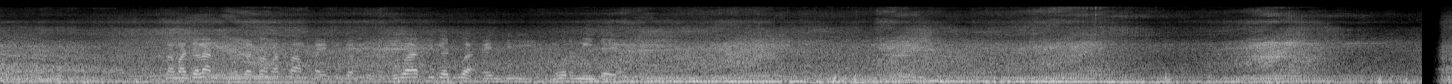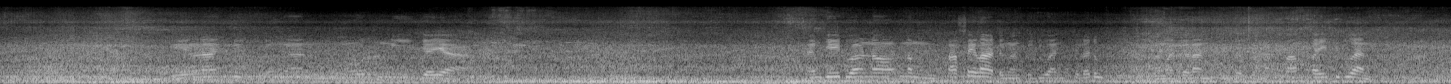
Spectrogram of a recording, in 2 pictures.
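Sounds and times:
cars passing: 0.0 - 29.0
motorcycles passing: 0.0 - 29.0.

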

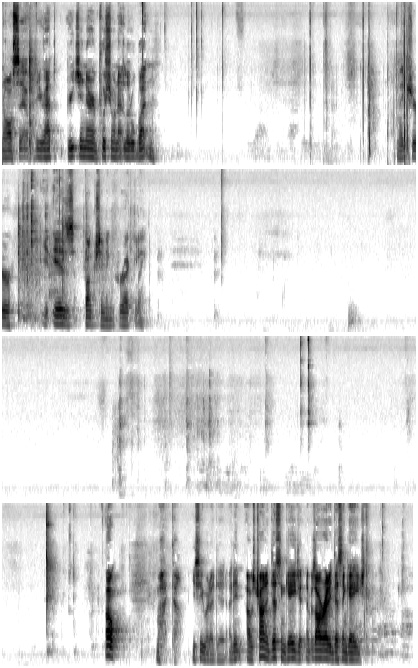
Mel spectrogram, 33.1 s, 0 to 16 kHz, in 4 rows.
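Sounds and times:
faint steady hum: 0.0 - 33.0.

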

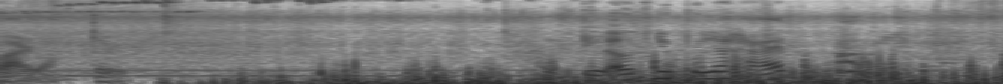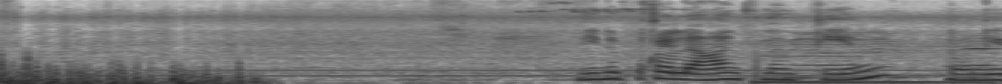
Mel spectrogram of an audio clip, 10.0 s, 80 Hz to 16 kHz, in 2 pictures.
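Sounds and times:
faint steady hum: 0.0 - 10.0
microphone rumble: 0.8 - 6.4.

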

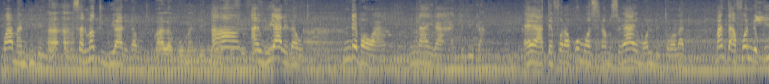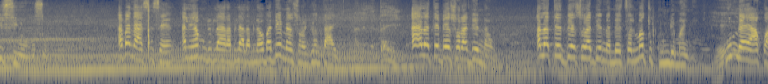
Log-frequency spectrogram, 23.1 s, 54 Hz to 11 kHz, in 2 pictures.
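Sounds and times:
women talking: 0.0 - 12.3, 13.3 - 19.0, 19.6 - 23.0.

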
